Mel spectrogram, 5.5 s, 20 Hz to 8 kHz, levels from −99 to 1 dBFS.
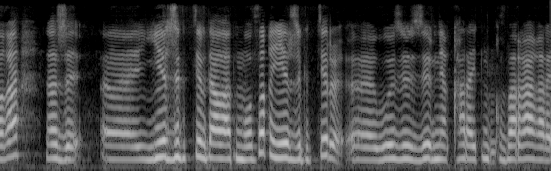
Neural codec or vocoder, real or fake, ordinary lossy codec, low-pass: codec, 16 kHz in and 24 kHz out, 2.2 kbps, FireRedTTS-2 codec; fake; none; 7.2 kHz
